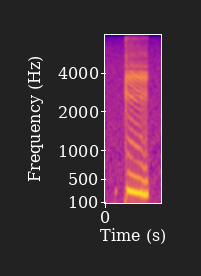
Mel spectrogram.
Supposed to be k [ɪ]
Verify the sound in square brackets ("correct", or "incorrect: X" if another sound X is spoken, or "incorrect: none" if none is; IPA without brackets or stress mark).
incorrect: i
